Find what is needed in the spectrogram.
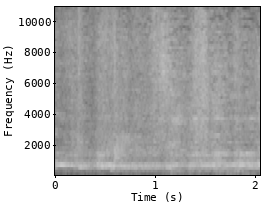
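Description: Pop music playing loudly, with a group of voices chanting along over a wavering sung line.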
